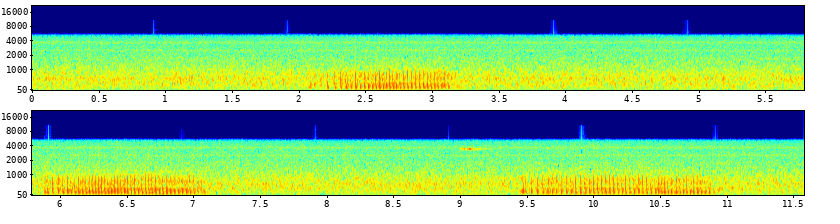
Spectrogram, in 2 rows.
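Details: Three loud, rough, rumbling inhalation bursts about every 3.5 seconds, roughly 17 breaths a minute, over steady room hiss, from a sleeping female cat around 13 years old; snoring.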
